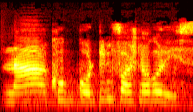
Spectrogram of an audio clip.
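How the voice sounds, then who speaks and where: Woman as snobbish young sister, cartoon, very high voice, Noakhali Bengali accent, nosy questioning manner, noisy background. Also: normal speed, pushed and bright. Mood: bossy. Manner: interrogating, haughty. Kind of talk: comic cartoon voice acting.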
